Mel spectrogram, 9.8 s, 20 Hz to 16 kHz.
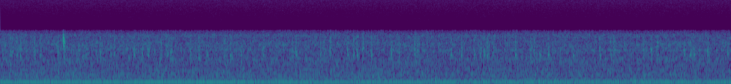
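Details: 2003 GMC Sierra Z71 5.3L V8 (non-flex fuel) cold start after overnight in single-digit cold, idling unaided: deep uneven beat with loose irregular ticking; lean and misfire codes, owner suspects intake gasket vacuum leak; fine warm.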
